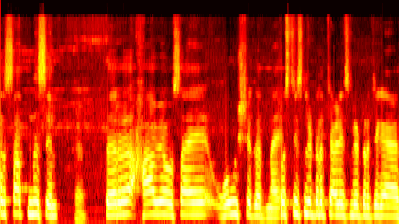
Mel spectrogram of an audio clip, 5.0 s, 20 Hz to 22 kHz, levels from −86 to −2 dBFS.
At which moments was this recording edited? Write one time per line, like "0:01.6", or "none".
0:03.5

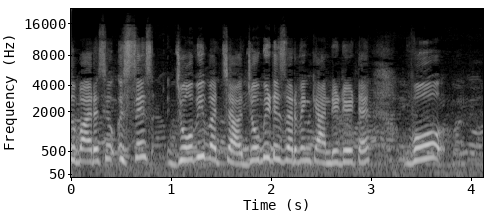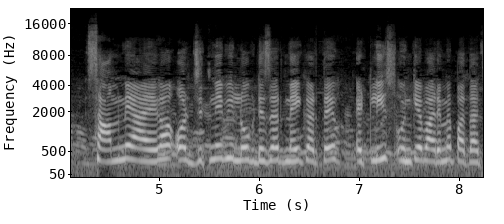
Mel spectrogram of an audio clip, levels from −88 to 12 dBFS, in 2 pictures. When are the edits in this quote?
none

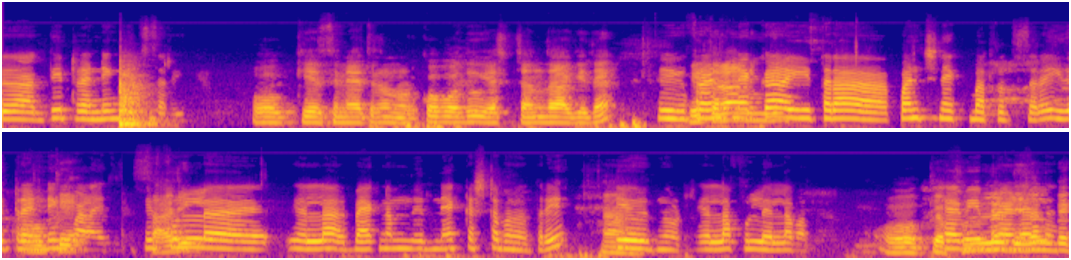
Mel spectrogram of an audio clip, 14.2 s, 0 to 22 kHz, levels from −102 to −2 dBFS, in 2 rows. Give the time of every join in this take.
0:07.9

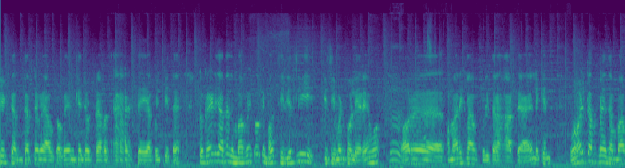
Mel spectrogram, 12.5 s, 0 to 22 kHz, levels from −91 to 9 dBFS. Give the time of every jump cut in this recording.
none

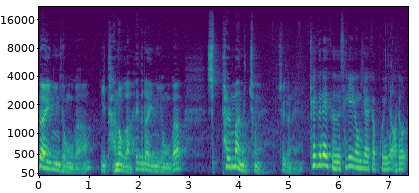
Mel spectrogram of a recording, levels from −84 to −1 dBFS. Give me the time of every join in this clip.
0:05.4

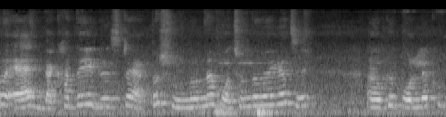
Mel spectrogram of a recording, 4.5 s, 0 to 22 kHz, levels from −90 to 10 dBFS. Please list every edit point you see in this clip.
none

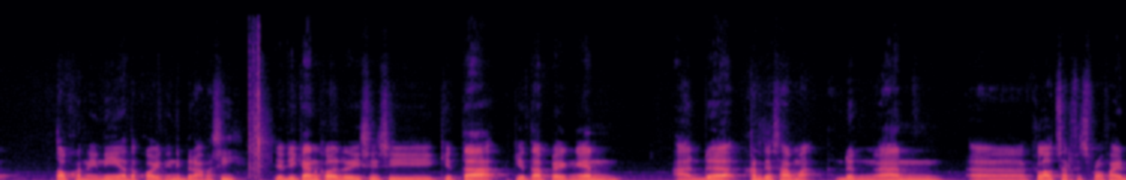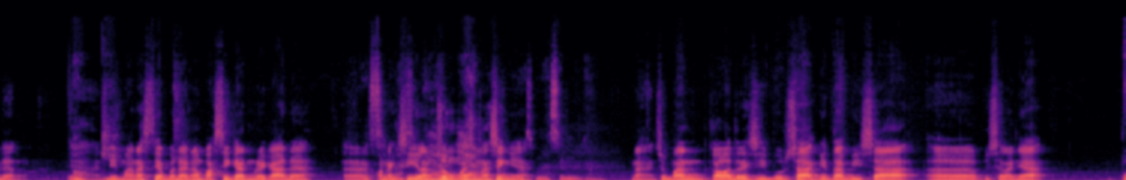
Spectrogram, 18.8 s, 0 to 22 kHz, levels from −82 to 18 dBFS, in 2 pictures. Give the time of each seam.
0:02.1

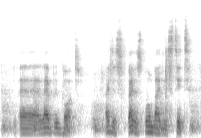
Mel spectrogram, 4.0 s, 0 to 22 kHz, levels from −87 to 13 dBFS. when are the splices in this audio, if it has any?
none

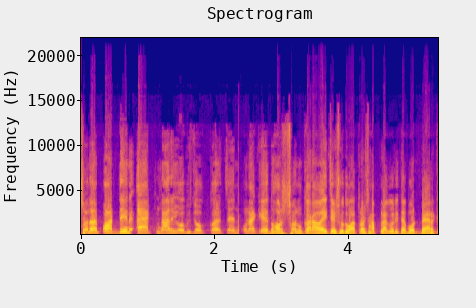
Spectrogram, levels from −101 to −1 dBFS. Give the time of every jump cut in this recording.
none

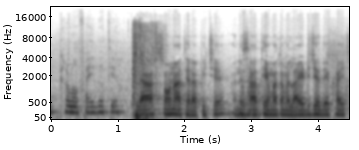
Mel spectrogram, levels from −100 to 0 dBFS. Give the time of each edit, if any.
0:01.2

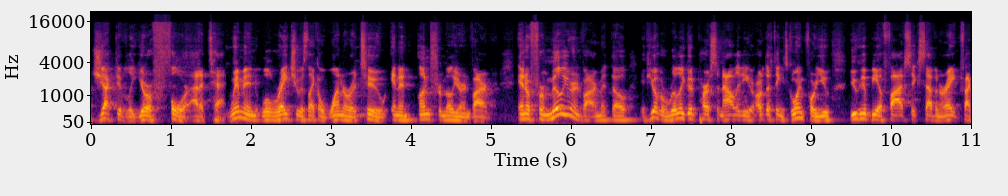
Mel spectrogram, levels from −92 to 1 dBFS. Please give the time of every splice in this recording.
0:01.6

